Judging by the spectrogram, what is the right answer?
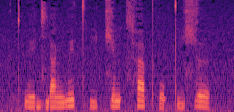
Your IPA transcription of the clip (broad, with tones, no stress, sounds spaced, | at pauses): t̪ʰ w e˧ d͡z j a˧ ŋ w e˥˧ t̪ʰ i˧ t͡ɕ ə˦ n t͡sʰ a˦ pʰ o˨ ʔ t̪ i˧ ɕ ə˥˧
